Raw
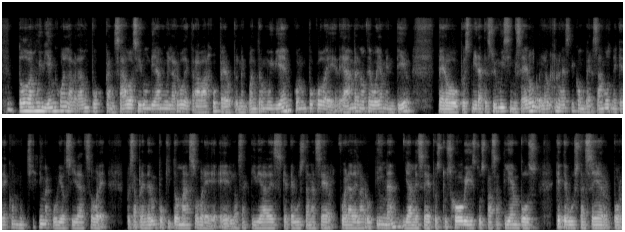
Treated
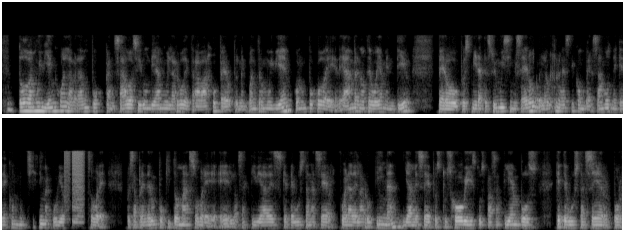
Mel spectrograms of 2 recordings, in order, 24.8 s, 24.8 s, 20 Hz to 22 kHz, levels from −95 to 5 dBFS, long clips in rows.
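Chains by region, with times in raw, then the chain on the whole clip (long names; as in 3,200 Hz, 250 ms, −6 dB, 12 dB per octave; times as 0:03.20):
0:13.65–0:14.13: spectral envelope flattened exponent 0.1 + noise gate −40 dBFS, range −24 dB + low shelf with overshoot 260 Hz −7.5 dB, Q 3
0:21.89–0:22.88: high-pass filter 150 Hz 24 dB per octave + bass and treble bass +2 dB, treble −11 dB
whole clip: brick-wall band-pass 110–6,400 Hz; high-shelf EQ 4,000 Hz +11.5 dB; level −7 dB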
